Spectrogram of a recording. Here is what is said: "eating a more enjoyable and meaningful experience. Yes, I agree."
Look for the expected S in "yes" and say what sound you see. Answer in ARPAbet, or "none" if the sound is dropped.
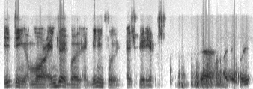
none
